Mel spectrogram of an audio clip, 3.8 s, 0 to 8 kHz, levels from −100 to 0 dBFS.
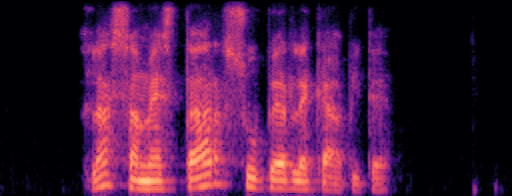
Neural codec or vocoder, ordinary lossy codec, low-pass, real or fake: none; Opus, 32 kbps; 7.2 kHz; real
